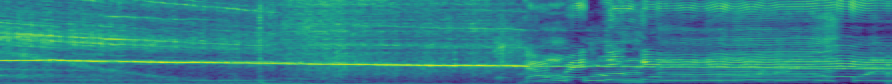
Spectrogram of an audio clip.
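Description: A cartoon Diwali fireworks rocket whistles loudly with a long falling tone, then bursts into a crackling, sparkling explosion; a voice speaks briefly over the start.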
